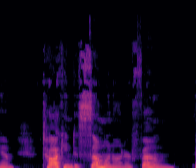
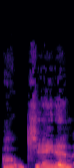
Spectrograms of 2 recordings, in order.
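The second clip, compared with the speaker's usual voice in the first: high, slow wail; 10 semitones higher, 4 dB louder, slower than usual. A narrator's reading. Abby wails to Jaden, high and slow. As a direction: cry out in relief and distress. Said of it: "Abby wailed".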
